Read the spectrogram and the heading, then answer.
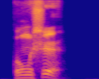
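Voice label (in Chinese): "公式", Mandarin Chinese; HSK6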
